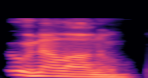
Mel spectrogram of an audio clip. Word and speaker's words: Unalanu: So I think there's a story here behind the name, and I'm not sure if I'm saying this right, Unalanu. – Unalanu, yeah.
